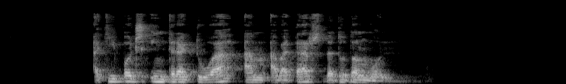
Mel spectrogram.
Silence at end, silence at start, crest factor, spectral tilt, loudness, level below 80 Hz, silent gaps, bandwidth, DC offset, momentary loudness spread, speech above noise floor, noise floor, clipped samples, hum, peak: 1.7 s; 0.95 s; 20 dB; -5.5 dB/octave; -22 LUFS; -62 dBFS; none; 11.5 kHz; under 0.1%; 8 LU; 63 dB; -85 dBFS; under 0.1%; none; -4 dBFS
